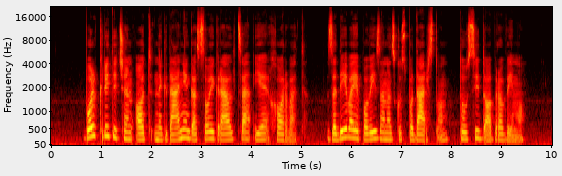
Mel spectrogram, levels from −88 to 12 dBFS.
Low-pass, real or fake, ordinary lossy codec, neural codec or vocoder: none; real; none; none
